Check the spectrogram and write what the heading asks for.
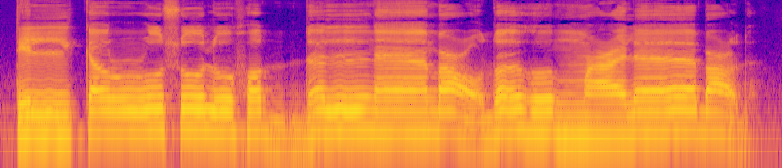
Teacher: را پیش کی وجہ سے پر پڑا جائے گا، باقی کسی بھی حرکت والے حرف کو کھینچنا نہیں، کاف را کے ساتھ ملے گا۔ · ضاد مستعلیہ ہے پر پڑا جائے گا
